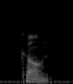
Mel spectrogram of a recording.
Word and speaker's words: Cohn: I think that's how you pronounce it. Cohn. C-O-H-N. – I'd go with Cohn.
